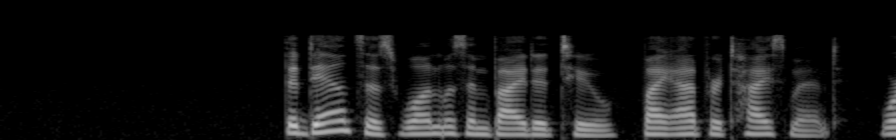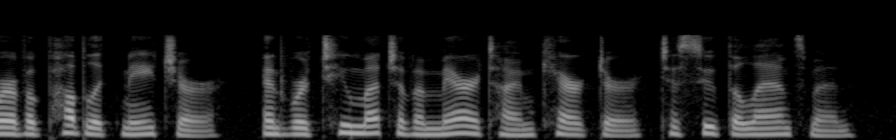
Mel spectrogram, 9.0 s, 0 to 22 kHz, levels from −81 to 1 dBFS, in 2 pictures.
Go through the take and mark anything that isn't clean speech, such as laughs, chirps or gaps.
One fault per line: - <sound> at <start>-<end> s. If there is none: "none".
none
